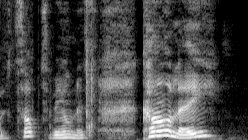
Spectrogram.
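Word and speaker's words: Kali: Callie. Call No. Callie. Callie. Like my daughter Callie, but it's spelled K A L I.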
